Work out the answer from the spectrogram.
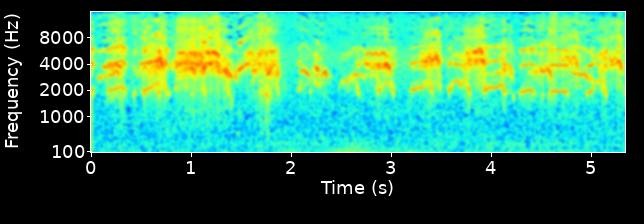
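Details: Recorded in Victoria, Australia, on 4 December 2024, a nankeen kestrel gives loud shrill chattering, then a slightly softer series of paired high notes at a steady pace.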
